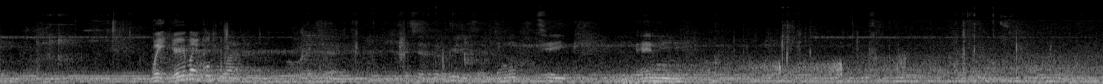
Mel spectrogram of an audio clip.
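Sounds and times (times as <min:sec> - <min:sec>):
footsteps on gritty pavement: 0:00.0 - 0:11.0
steady low hum: 0:00.0 - 0:11.0.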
